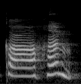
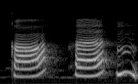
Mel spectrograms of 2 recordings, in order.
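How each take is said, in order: First: Said in the usual way. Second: காகம் sounded out very slowly in separate pieces; letter by letter. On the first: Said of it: "உச்சரித்து வாசிங்க". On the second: Shown as a demonstration. Pupil reads aloud for the teacher, காகம் letter by letter. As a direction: break காகம் up, a pause after each letter. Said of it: "ஒவ்வொரு எழுத்தா உச்சரித்து வாசிங்க".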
